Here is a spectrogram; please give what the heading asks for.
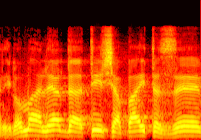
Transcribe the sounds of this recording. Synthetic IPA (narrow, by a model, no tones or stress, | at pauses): a̰nḭlo̞mealealed̪aːt̪iʃeabait̪aze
